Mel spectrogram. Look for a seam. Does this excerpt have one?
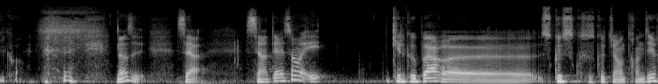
no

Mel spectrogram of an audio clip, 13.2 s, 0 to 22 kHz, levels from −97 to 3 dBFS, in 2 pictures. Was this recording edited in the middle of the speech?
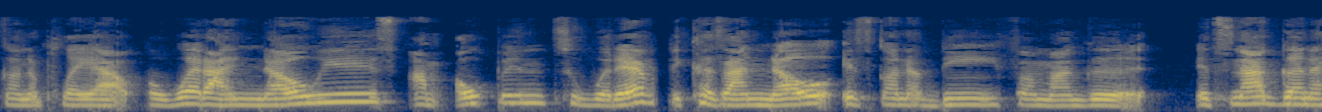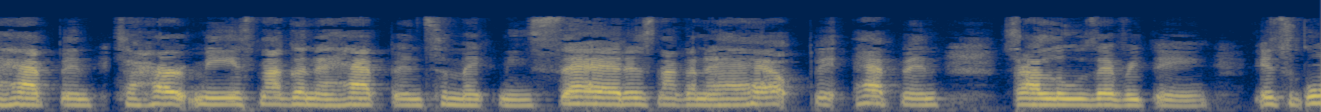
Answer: yes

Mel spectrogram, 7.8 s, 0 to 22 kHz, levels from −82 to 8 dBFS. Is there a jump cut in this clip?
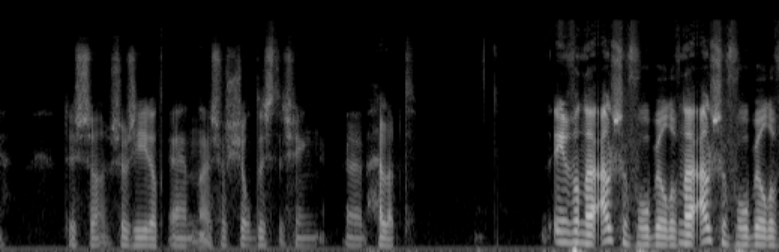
yes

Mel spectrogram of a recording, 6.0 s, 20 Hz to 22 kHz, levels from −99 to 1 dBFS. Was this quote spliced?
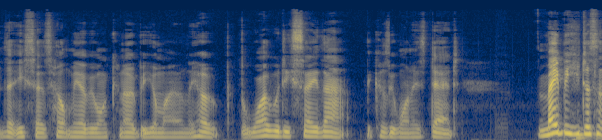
yes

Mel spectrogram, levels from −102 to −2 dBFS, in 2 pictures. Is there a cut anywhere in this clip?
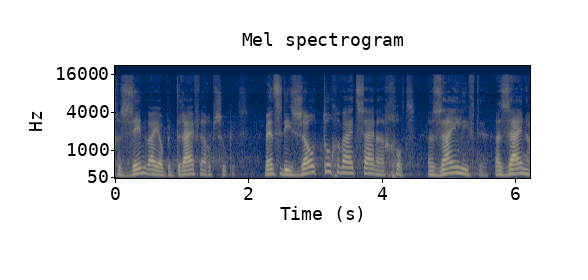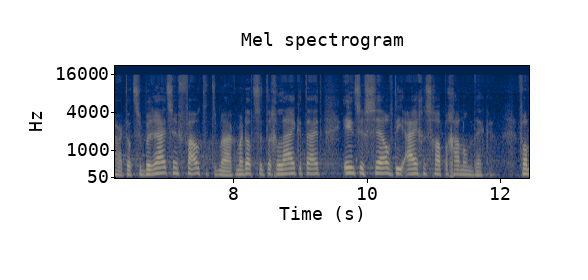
yes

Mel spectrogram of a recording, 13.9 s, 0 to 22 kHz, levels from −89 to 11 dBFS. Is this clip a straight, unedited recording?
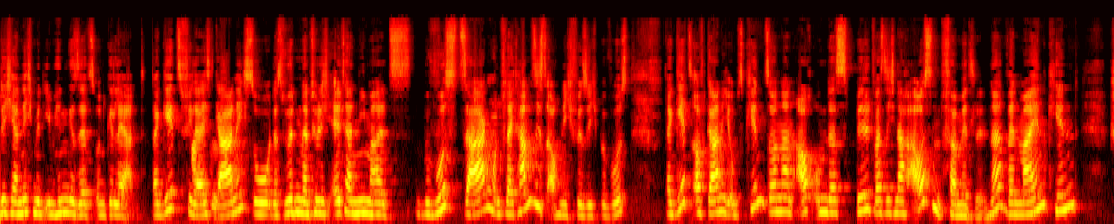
yes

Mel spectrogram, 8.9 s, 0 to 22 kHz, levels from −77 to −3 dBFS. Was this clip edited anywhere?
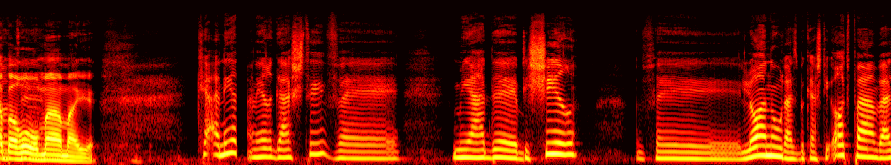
yes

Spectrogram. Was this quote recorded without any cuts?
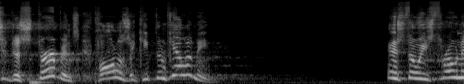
no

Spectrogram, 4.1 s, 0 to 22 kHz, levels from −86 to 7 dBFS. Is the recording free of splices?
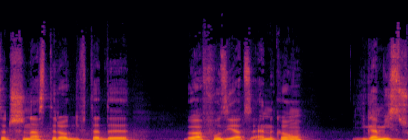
no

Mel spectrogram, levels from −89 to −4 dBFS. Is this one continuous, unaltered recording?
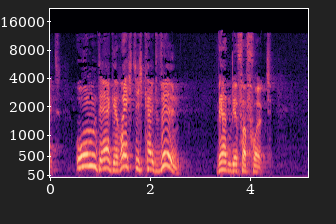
yes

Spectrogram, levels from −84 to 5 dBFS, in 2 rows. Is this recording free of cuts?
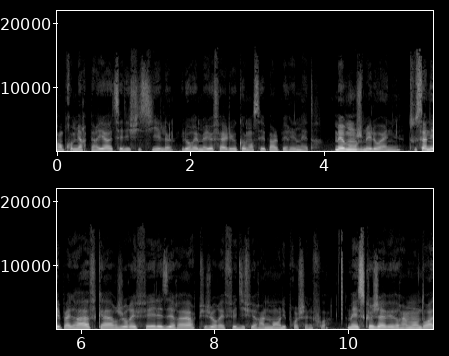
no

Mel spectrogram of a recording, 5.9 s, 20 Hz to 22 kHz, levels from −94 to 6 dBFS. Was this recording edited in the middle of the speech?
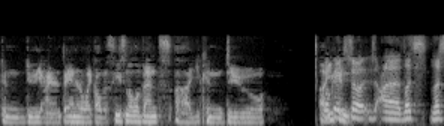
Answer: no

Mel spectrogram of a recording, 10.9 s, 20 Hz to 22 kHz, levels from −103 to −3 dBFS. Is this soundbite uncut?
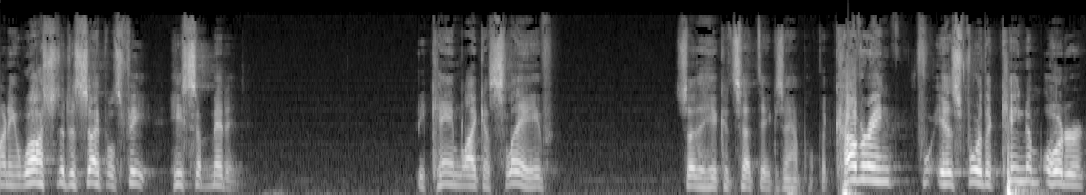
yes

